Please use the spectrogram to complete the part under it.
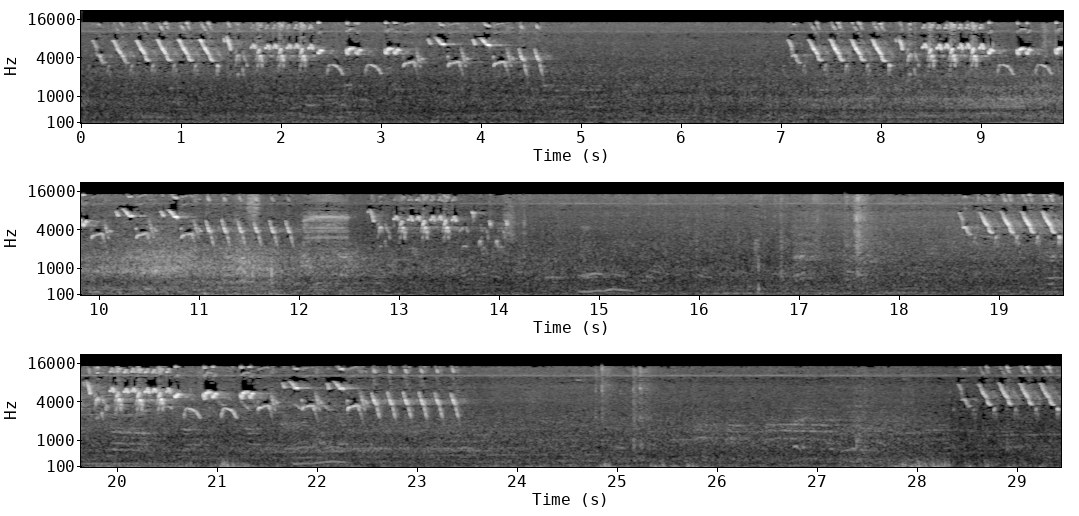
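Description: A canary sings in rapid, bright trills in bursts.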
